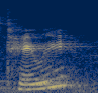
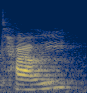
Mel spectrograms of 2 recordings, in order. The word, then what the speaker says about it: Tali: My next name is Tali, or Tali, and you can choose how you want to pronounce it.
